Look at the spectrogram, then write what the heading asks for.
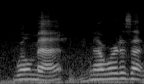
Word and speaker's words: Wilmette: Craig's home, which originally housed the landscape business, is on a busy street in Wilmette, Illinois.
